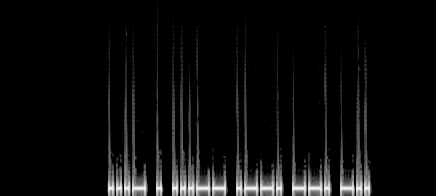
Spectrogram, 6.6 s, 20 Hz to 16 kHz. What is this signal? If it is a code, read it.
Morse code, heard as a keyed tone, about 21 wpm, 700 Hz. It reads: VE3PGD
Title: DXCC-100 Call Signs - 6 Characters - 20wpm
